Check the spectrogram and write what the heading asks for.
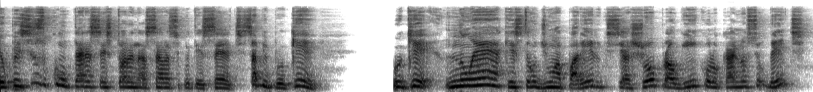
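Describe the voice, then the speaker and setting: A man's voice: high voice, a bit bright. A man in his forties, a pastor, preaching earnestly and telling a personal story, repeating phrases and addressing listeners fondly.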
